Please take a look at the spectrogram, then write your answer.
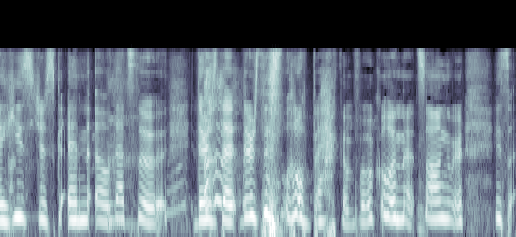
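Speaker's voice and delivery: ordinary talk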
